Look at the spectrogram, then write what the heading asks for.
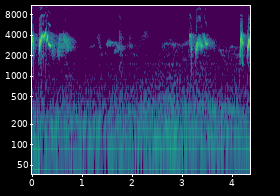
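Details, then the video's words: Morning song of a red-whiskered bulbul for prompting birds to sing: a bright warbled whistle burst, quiet thin notes, then a rapid run of three louder whistled phrases and another at the end, with low background hum. "Tiếng Kích Giọng Chào Mào Hót Sáng"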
